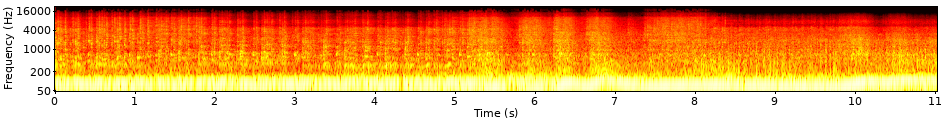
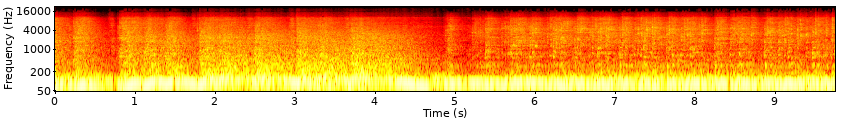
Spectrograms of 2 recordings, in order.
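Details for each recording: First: Chevrolet C10 with a revived 350 V8 swapped in over the old 327, first start in six years: deep, steady rumble with an even beat and clean revs, no knocks or misses. Runs healthy, though an oil leak at the valve cover remains. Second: Revived 350 V8 in a C10, first start after several years of sitting, distributor advanced slightly but not yet set with a timing light: loud, lumpy, surging idle with throttle blips. Incorrect ignition timing, needs adjusting.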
